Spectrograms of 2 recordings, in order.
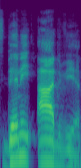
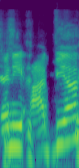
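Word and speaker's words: Deni Avdija: It's Denny Advia. That's the way it's pronounced. Denny Advia? It's spelled, to your point, the way it's spelled. That's the way it's spelled, but it's the way it's pronounced is Denny Advia.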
